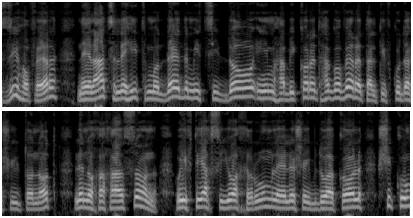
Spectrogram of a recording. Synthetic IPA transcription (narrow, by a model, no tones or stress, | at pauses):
ziɦofeʁneːlat͡sleɦit̪mo̞d̪e̞d̪mit͡sid̪o̞imɦabiko̞ʁe̞t̪ɦaɡo̞ve̞ʁet̪alt̪ifkud̪haʃilt̪ono̞t̪le̞no̞χaχaːso̞nhujift̪iaχsijuaχeʁumleeleʃejibd̪uako̞lʃikum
